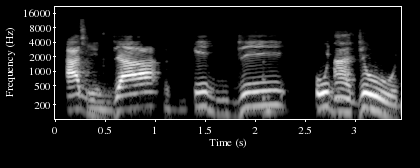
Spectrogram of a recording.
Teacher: Huruf jim itu bertemunya tengah lidah dengan atas langit-langit atas. Aja, iji, uju, jim, aja.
